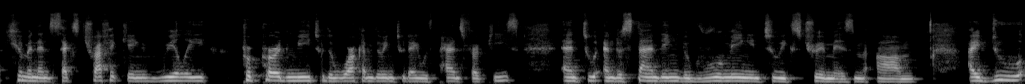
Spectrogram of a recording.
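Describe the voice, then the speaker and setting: A woman from Morocco, a therapist, speaking earnestly on an online panel, hesitant with many fillers. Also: low-pitched. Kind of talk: panel talk on a video call. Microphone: video call.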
